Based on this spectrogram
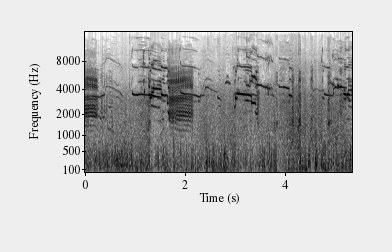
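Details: Several gulls give harsh, nasal squawking calls in bursts, overlapping one another above a constant low rumble of background noise.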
